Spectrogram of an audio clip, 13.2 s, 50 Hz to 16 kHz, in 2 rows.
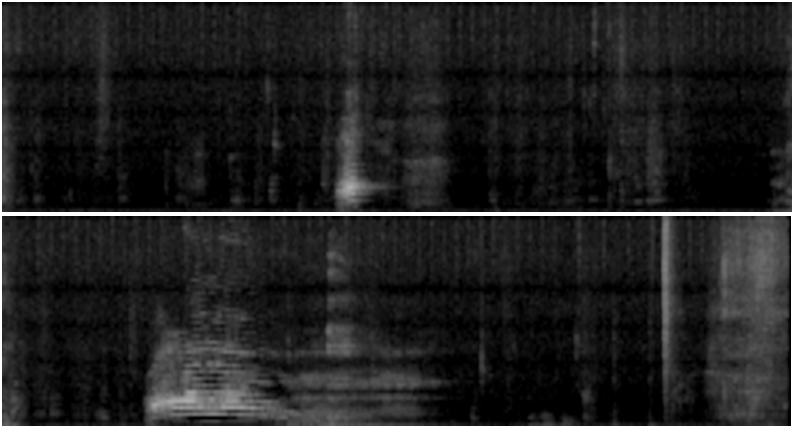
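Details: A 1-year-old Maine Coon cat, filmed alongside a 4-month-old Newfoundland puppy, gives one drawn-out, wavering meow that slides downward in pitch at the end.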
